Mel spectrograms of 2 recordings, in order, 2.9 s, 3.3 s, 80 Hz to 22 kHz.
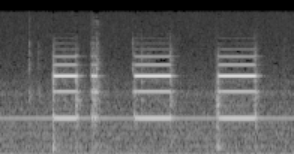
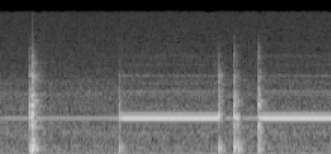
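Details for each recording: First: Crosley 12B tube radio probed at the 6SQ7 stage with a signal tracer, attenuator off: short, harsh, buzzy tone bursts with a gritty edge instead of a clean note; signal tracer overloaded and distorting. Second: Canadian Crosley 12B radio checked with a signal tracer: a clean, steady test tone between switching clicks, no mains hum, unlike the second radio, which hums; this audio stage sounds healthy.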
